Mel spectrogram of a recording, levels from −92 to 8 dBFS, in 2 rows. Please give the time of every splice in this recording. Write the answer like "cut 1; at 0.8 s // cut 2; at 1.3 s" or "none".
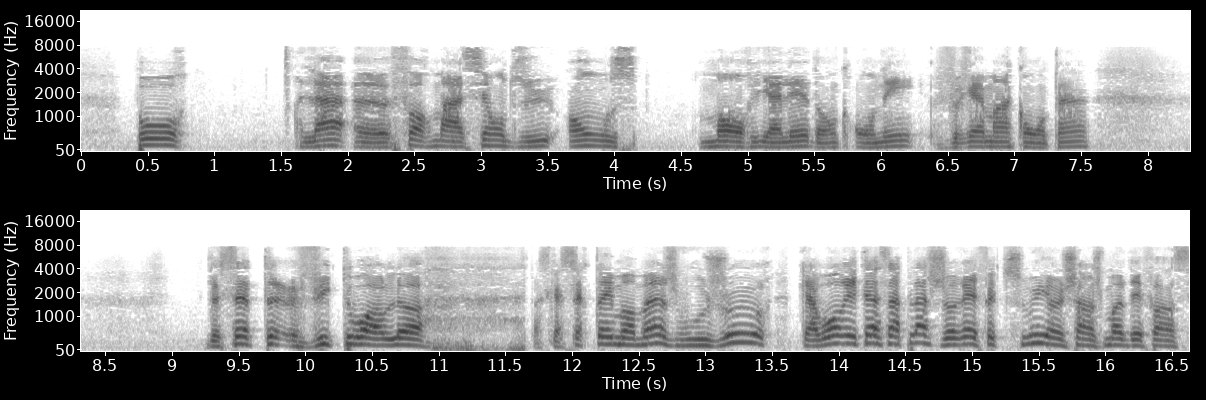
cut 1; at 11.6 s // cut 2; at 13.6 s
